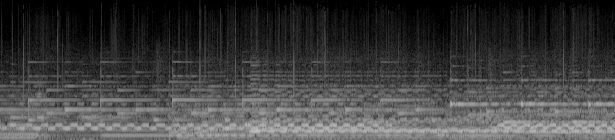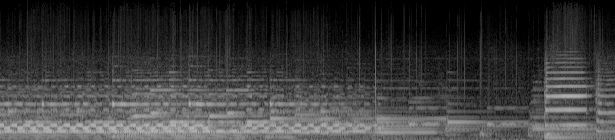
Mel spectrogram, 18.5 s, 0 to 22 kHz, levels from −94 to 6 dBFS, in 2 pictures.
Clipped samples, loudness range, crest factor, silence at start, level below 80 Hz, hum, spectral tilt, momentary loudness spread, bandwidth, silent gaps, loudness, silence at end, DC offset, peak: under 0.1%; 5 LU; 14 dB; 0 s; -50 dBFS; none; -8 dB/octave; 11 LU; 15.5 kHz; none; -29 LUFS; 0 s; under 0.1%; -14 dBFS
